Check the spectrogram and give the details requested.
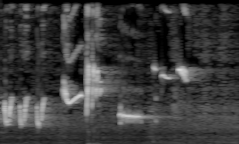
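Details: Orange-headed thrush singing, played to prompt other birds into song: a short burst of quick chattering notes, then a sharp high whistle and a steady sustained whistled note, finishing with thin high notes.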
